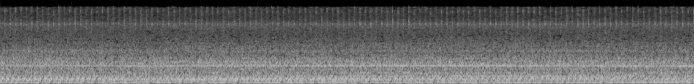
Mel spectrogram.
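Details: Honda gas-powered AEC welder generator with a history of fuel-starvation stalls, running warm on a temporarily plumbed electric fuel pump jumpered straight to the battery: steady, even single-cylinder chatter at constant speed, no misses or surging. Runs normally.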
